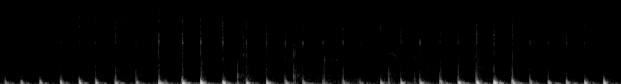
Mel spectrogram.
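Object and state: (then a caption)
Styrofoam ball tapped. A large white styrofoam ball, cupped in white-gloved hands, is tapped and patted with gloved fingertips beside a microphone. About 35 quick, soft, low thuds follow in a fast, uneven rhythm, each dying away almost instantly with a faint papery brush between them.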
